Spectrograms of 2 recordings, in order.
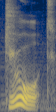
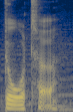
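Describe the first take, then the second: First: The word is said to sound like 'draught'. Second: The word is said to sound like 'daughter'. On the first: The speaker calls it right. "It's supposed to be pronounced as draught" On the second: The speaker calls it wrong. "I just called it a daughter"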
